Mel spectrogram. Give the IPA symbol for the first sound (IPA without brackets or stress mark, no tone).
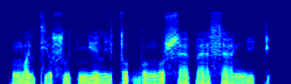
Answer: ŋ͡m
